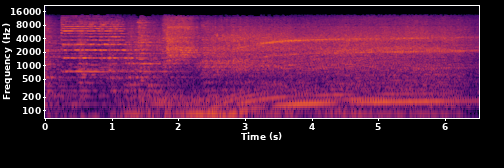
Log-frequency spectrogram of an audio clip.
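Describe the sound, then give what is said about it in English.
A bus engine rumbles steadily, with a brief high whine at the start and the motor's pitch rising and settling as it runs, no voices present. “Okay, get on the talk bus, man. There's a talk bus right there, man.”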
